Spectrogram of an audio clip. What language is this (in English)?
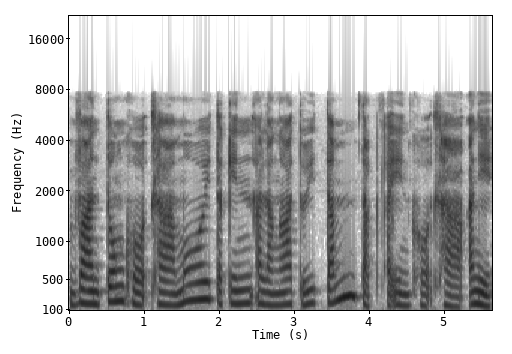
Mizo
